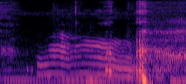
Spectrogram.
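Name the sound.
cat meowing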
